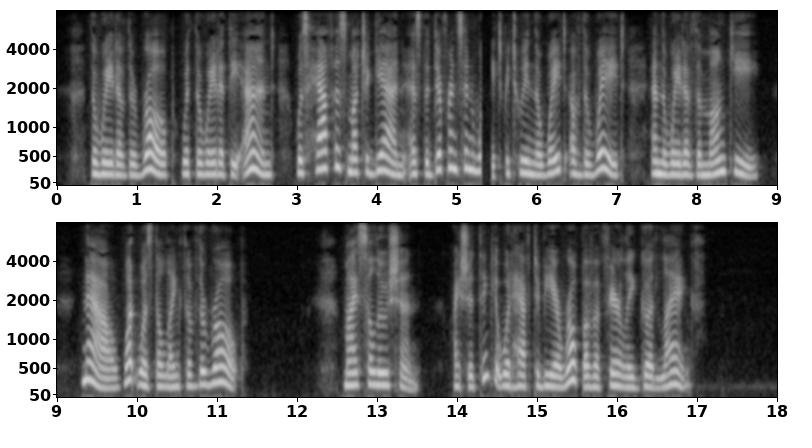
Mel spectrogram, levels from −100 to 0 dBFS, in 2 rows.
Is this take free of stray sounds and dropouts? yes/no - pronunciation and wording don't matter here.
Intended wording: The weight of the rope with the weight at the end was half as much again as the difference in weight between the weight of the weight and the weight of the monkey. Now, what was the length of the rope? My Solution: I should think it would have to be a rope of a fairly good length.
no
